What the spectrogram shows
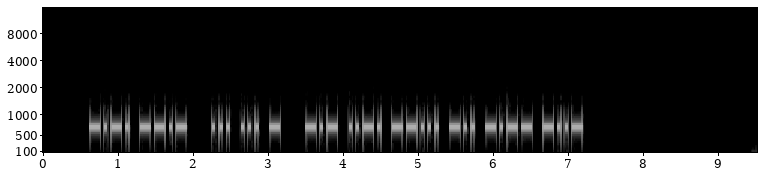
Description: Morse code, heard as a keyed tone, about 25 wpm, 700 Hz. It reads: CQ SST KF7DYX
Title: K1USN SST QSO Practice - 25wpm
